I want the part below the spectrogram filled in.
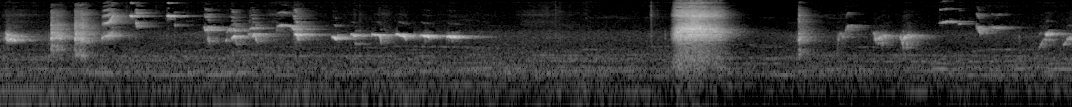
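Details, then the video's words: Greater green leafbird singing actively: varied clear whistled notes and short slurred phrases, a descending run of bright chips, then a loud harsh burst midway, followed by scattered whistles. "burung cucak ijo gacor"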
